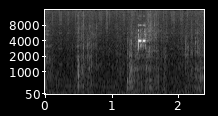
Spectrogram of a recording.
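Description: Faint handling clicks and rustles, with a short, sharp, loud sound carrying a thin high tone about one and a half seconds in.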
